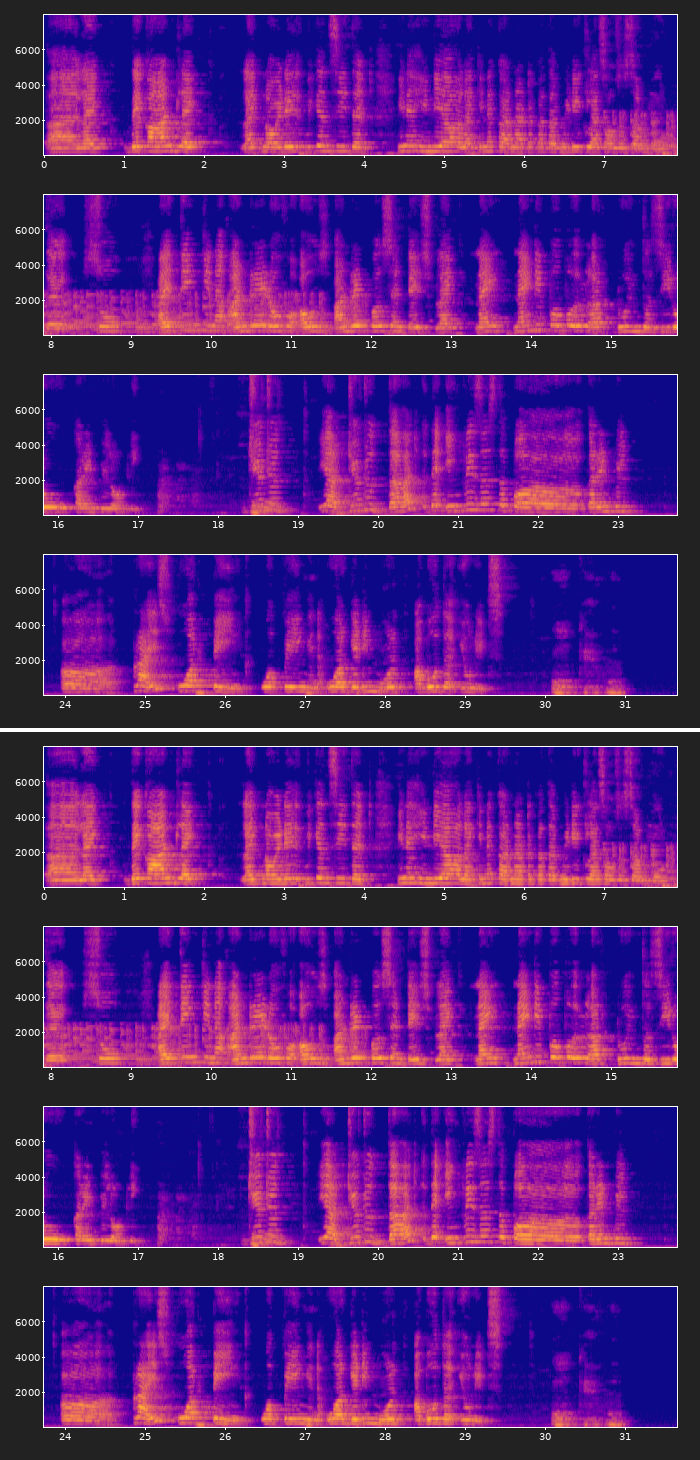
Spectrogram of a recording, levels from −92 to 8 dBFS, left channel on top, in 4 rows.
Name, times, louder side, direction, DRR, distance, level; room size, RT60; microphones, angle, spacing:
voice 1, 0.0-2.0 2.5-17.4 18.3-18.8 19.3-23.2 23.9-29.4, right 3 dB, 90° right, 0.9 m, -22 dB
sound 1, 7.0-12.0, left 2 dB, 35° right, 2.1 m, -38 dB
voice 2, 18.4-18.8 25.6-25.8 27.0-27.2 30.1-31.0, equal, 10° right, 1.1 m, -31 dB
5.3 x 2.1 x 2.4 m
head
